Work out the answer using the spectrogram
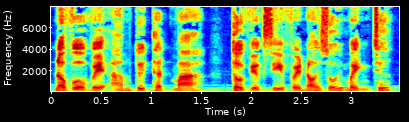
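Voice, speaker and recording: A man voicing a sharp-tongued village woman who is frightened, speaking in a shrill, pleading way. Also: very animated, quick pace, faint music behind, close to an everyday voice. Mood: snappish.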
